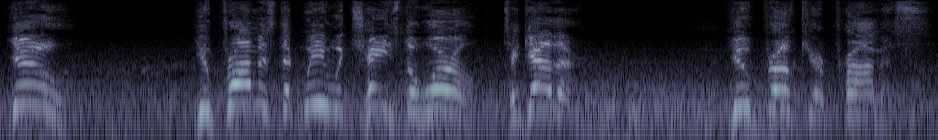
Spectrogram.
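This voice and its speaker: A man's voice: very high-pitched, slow, background noise. A man playing a betrayed, megalomaniacal computer program in a game cutscene, bitter and intensely accusing toward his creator. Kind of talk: dramatic game cutscene acting. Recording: music behind the dialogue.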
